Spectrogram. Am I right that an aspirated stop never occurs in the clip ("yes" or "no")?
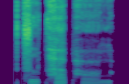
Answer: no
